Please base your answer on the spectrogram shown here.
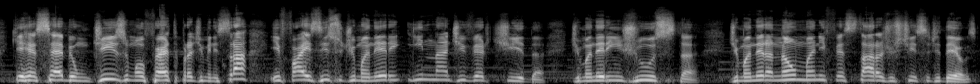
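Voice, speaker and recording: A man preaching a fervent sermon as pastor of his church, swinging between loud exclamations and quiet asides and calling out questions to the congregation. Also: high voice. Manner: asks the congregation for call-and-response.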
